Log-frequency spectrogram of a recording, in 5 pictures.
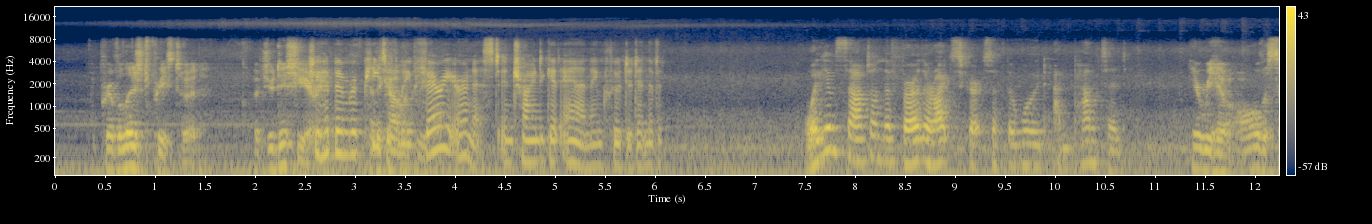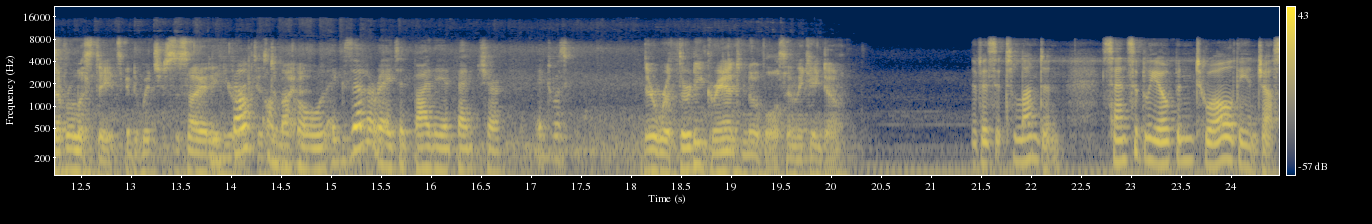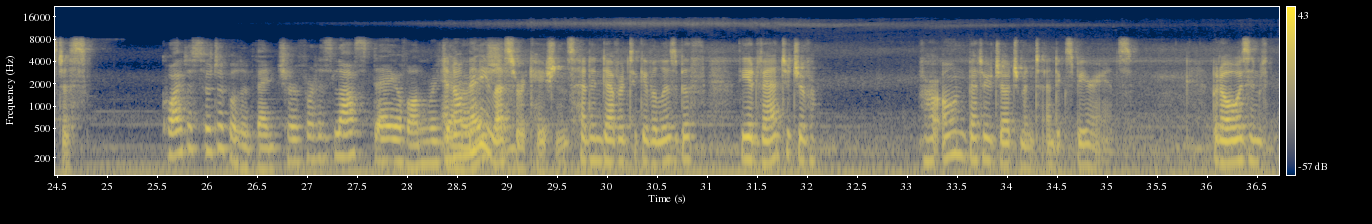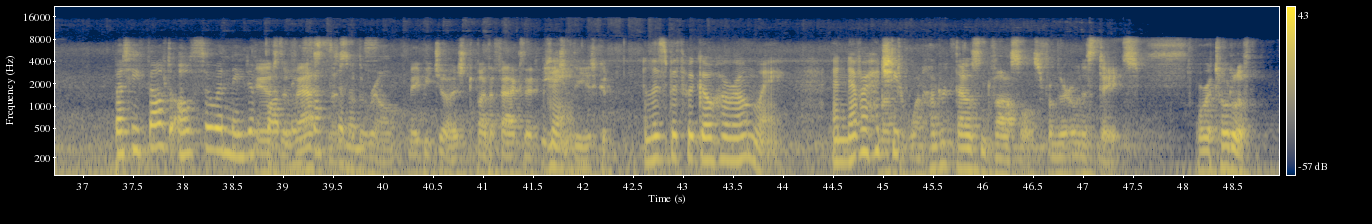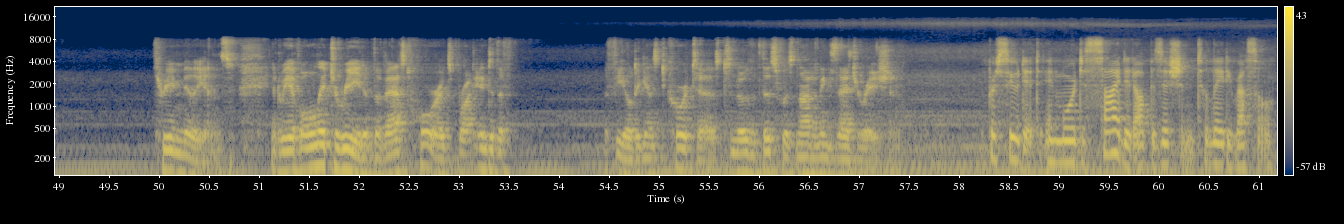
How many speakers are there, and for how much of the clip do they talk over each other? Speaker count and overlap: three, about 10%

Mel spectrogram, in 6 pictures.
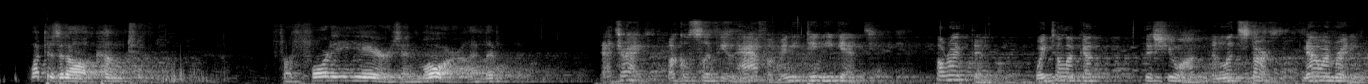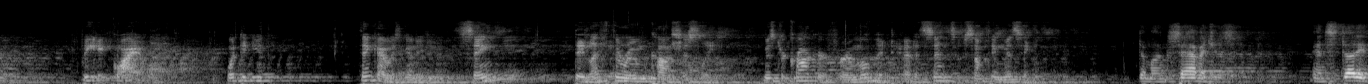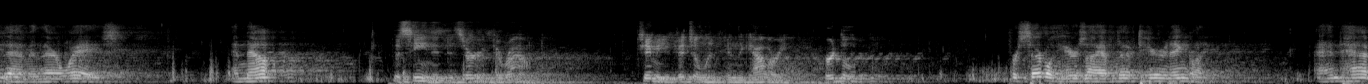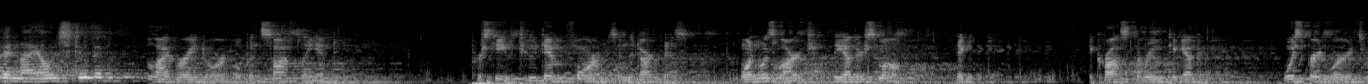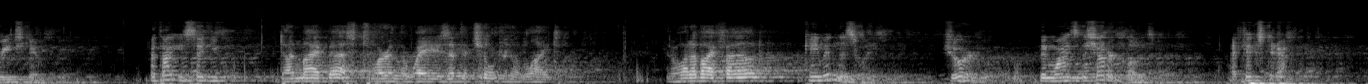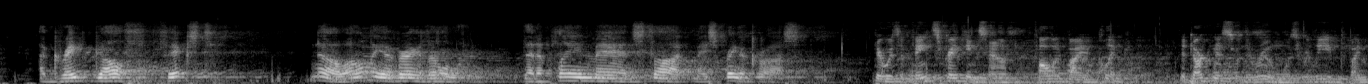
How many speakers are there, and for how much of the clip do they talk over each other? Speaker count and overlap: two, no overlap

